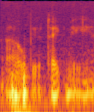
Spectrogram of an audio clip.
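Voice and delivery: hushed whisper to himself. Real, not acted. Preacher confiding his own hope to John, whispered. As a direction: breathe it out, almost unheard.

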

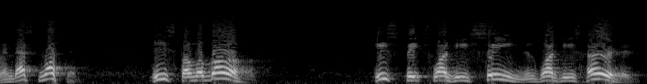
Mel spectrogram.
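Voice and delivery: loud, high, fervent sermon; preaching at full force. Acted. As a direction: proclaim it to the whole church.

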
